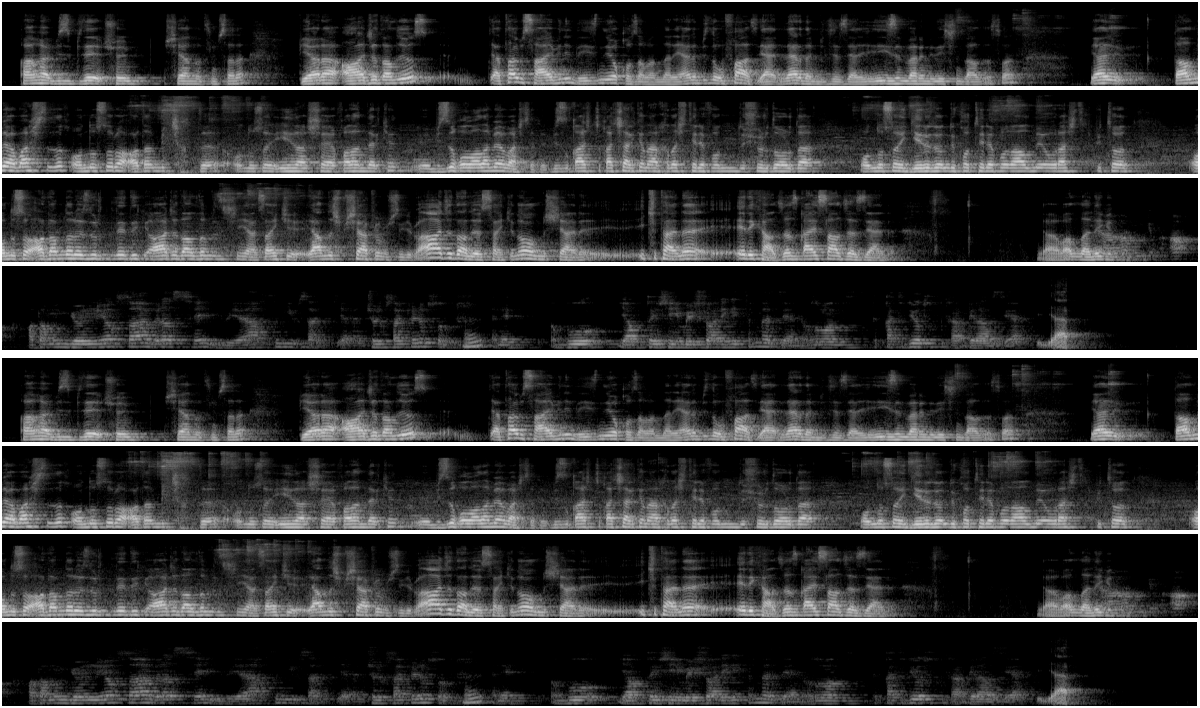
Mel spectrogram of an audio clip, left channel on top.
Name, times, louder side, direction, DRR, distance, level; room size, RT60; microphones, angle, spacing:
voice 1, 0.2-2.4 3.0-4.3 4.9-10.2 10.9-11.4 11.7-20.2 20.5-22.7 23.0-23.3 23.8-32.9 34.3-35.0 40.5-40.7 46.3-46.5, left 1 dB, 10° left, 0.3 m, -20 dB
sound 1, 9.5-9.7 10.0-10.6 11.0-11.6 12.8-15.0 16.2-16.3 16.7-18.0 18.5-18.6 19.1-19.3 20.0-20.1 20.4-22.7 23.2-24.6 25.9-27.3, right 4 dB, 35° right, 1.8 m, -42 dB
sound 2, 13.8-27.7, left 1 dB, 85° right, 1.9 m, -44 dB
voice 2, 34.8-35.8 36.1-41.0 41.4-44.4 44.7-46.1, left 1 dB, 30° left, 1.3 m, -39 dB
6.9 x 5.1 x 4.6 m
head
